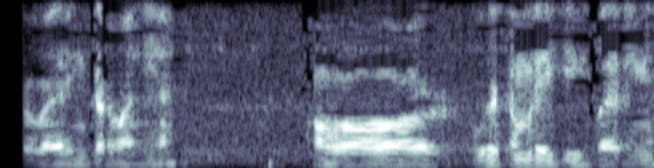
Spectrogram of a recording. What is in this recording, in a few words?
Voice Note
